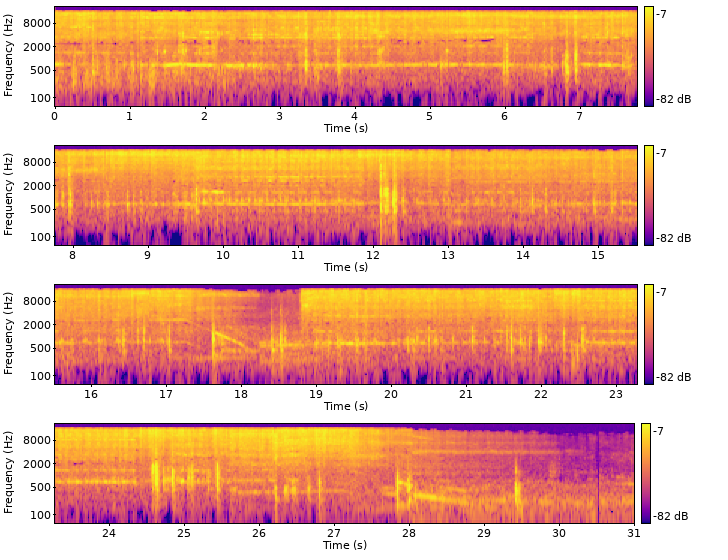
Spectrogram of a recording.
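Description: Electric angle grinder with an abrasive disc running against steel motorcycle parts, the exhaust silencer and then tubular parts, with a steady motor whine and scattered ticks as the disc skips on the metal. Just past halfway it winds down, stops briefly and starts again, and it winds down once more near the end.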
